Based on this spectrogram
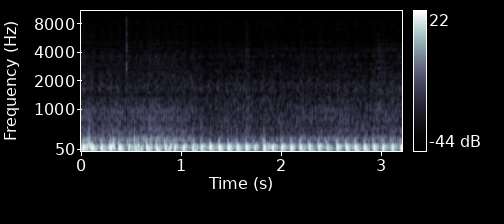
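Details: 2008 Polaris Scrambler 500 HO 4x4 ATV: steady even single-cylinder thumping idle about 220 pulses a minute, no misses or stumbles; owner says it idles all day. Normal idle.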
